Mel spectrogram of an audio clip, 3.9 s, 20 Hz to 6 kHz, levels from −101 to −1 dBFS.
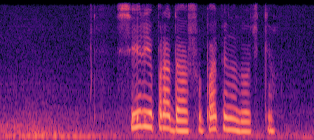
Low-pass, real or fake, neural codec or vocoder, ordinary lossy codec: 5.4 kHz; real; none; Opus, 64 kbps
